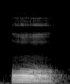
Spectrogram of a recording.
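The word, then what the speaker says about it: ㅗ: a dash pointing up is or or similar to the vowel sound in the word dog or is written like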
